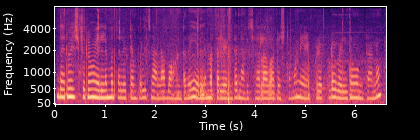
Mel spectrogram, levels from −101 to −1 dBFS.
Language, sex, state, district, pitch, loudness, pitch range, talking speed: Telugu, female, Telangana, Nalgonda, 215 Hz, -16 LUFS, 205-230 Hz, 145 wpm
